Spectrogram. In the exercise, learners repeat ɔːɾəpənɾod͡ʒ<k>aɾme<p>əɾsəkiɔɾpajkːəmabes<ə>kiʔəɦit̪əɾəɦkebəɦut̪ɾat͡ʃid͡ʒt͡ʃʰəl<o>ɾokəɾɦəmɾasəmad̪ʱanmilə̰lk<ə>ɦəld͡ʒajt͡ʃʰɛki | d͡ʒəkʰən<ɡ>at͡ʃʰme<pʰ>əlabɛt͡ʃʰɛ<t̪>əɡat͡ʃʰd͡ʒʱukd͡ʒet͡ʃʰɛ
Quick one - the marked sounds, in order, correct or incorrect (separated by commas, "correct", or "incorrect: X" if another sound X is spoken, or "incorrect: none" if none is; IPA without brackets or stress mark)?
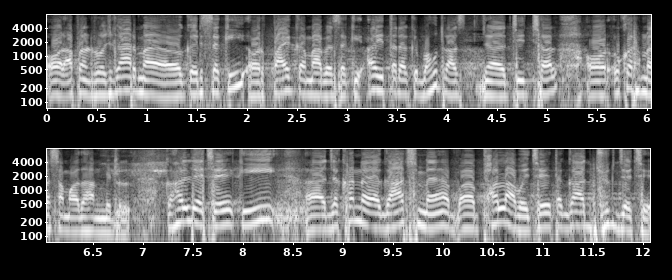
incorrect: ɡ, incorrect: k, correct, incorrect: ɔ, correct, correct, correct, correct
